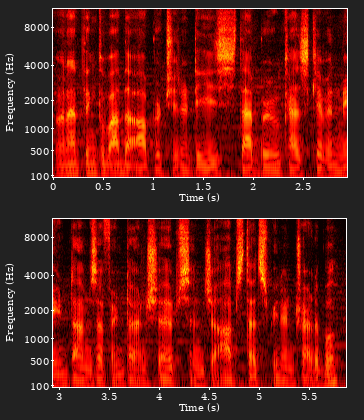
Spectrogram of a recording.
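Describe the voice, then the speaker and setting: A young man from India speaks in a low, very flat voice with a gravelly edge. He sounds quiet and earnest, with faint music behind him. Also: brisk. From Mumbai, India. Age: young adult. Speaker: student in a college video. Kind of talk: interview testimonial.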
